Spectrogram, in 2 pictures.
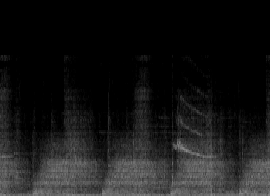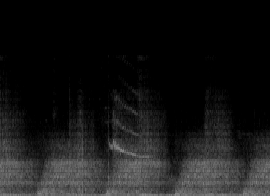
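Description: Dragon Link slot machine tallying its hold-and-spin bonus: a short electronic jingle repeats about once a second as each prize is added to the win meter, with a falling whistle every few seconds.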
